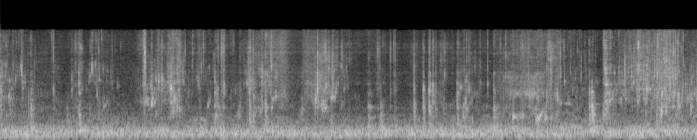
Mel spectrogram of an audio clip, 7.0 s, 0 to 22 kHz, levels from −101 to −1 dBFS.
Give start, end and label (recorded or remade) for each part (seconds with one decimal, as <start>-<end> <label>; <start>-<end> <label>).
0.0-0.4 recorded; 0.4-0.9 remade; 0.9-1.6 recorded; 1.6-5.6 remade; 5.6-7.0 recorded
